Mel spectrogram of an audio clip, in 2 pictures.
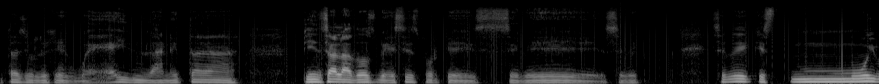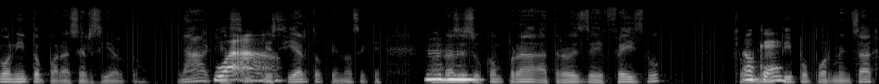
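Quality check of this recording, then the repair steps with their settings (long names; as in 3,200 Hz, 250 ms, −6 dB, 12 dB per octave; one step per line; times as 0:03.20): surface crackle 28 per second −31 dBFS
0:08.42: click −19 dBFS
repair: click removal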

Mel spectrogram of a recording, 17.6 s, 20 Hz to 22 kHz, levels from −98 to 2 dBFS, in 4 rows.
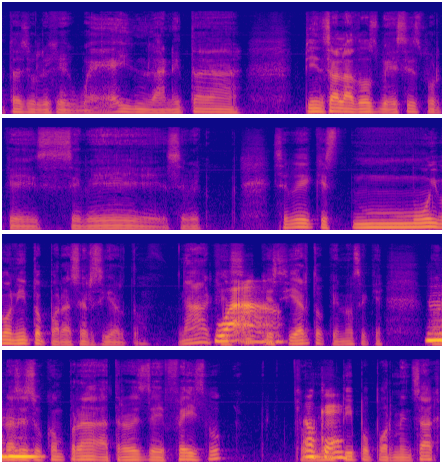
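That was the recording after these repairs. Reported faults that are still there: none of them is left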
